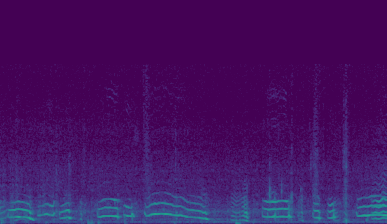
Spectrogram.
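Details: Shoobie, a mother dog, lies with her first three newborn puppies just after giving birth. High, thin whimpers and squeals rise and fall in quick succession, with short pauses, through the whole stretch.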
